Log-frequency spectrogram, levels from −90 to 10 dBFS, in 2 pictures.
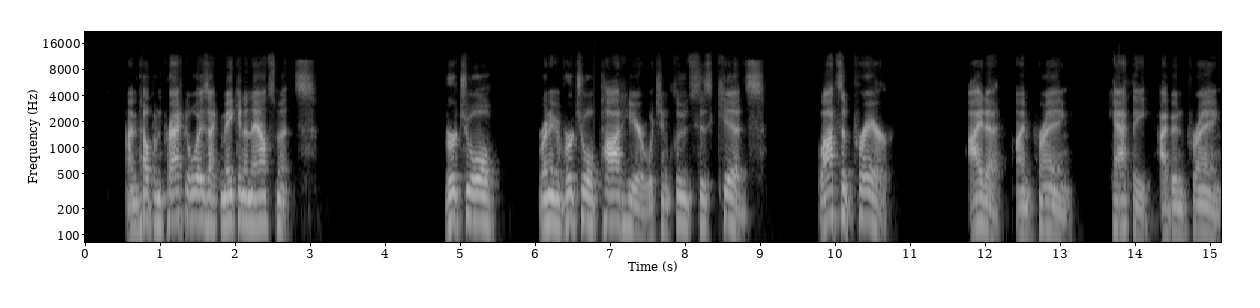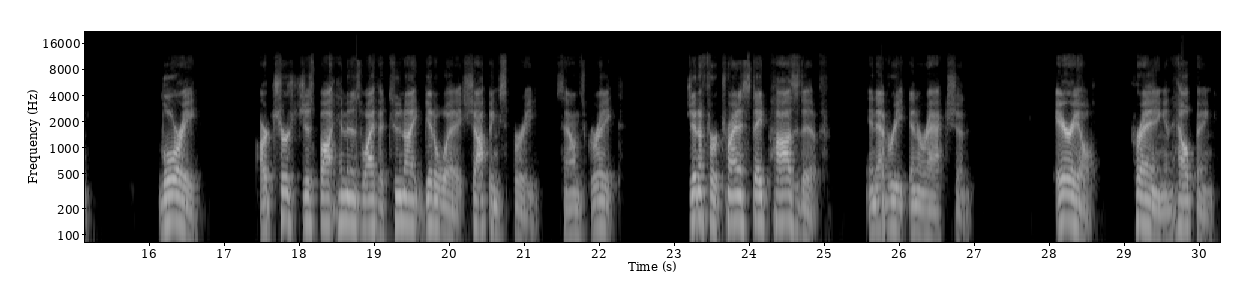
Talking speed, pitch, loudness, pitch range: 110 wpm, 125 Hz, -26 LUFS, 100-140 Hz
